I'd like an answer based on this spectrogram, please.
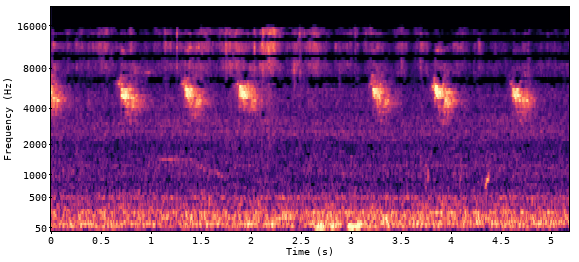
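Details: High short squeaks from 26 female guinea pigs on a hot day repeat roughly every half second, with a faint gliding lower whistle and a few soft low thumps near the middle.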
